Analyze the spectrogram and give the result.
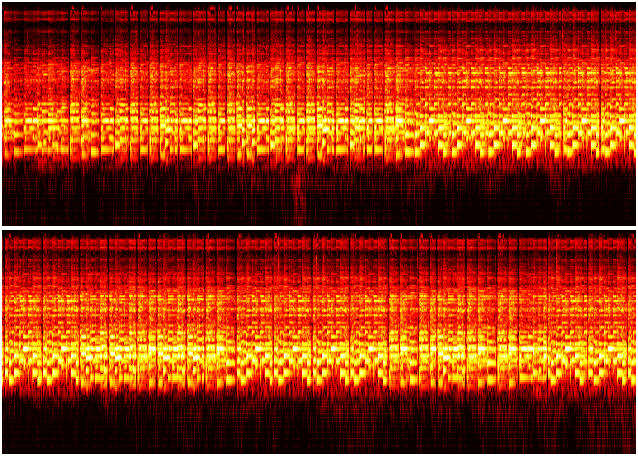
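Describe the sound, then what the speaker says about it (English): A tiny Micro Jammers speaker plays a continuous bright, twangy banjo tune with thin, tinny tone and steady level throughout, no voices over it. "Next up, we have the banjo."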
